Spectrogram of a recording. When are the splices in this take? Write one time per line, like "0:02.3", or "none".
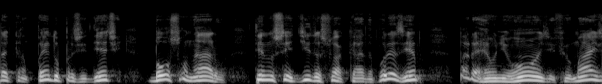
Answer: none

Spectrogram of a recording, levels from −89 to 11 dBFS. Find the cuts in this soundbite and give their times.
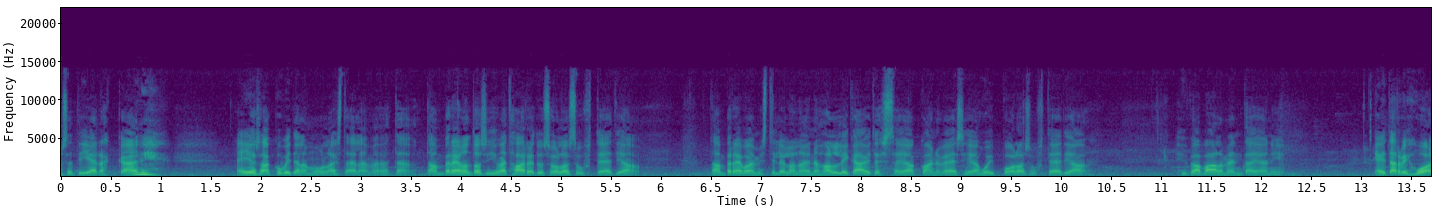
0:03.3

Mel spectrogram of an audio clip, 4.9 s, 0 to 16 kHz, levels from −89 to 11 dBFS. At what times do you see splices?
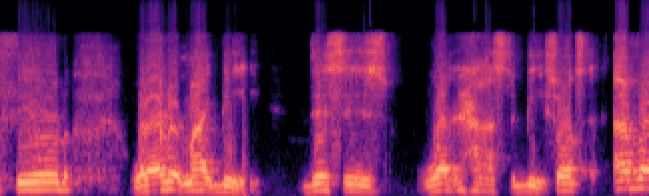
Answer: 0:00.9

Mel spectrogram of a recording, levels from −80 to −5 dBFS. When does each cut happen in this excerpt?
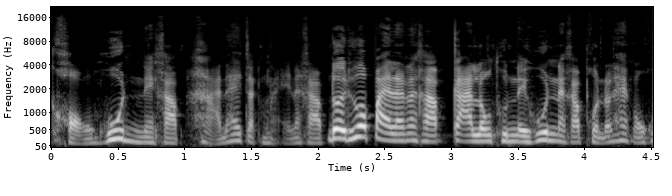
none

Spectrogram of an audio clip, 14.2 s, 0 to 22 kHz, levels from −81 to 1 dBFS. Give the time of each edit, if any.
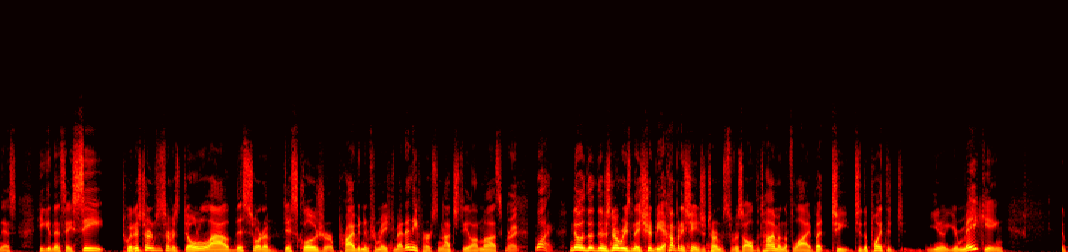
0:07.0
0:08.9

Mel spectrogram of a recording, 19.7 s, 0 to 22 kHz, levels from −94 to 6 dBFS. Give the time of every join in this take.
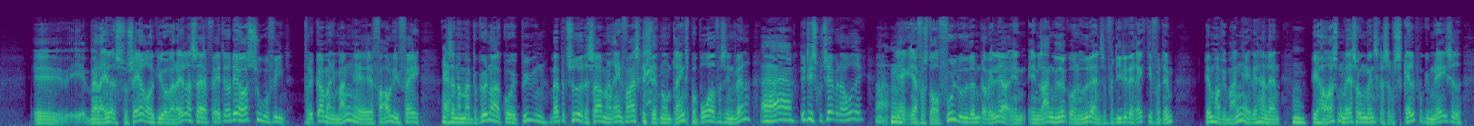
0:04.0
0:11.9

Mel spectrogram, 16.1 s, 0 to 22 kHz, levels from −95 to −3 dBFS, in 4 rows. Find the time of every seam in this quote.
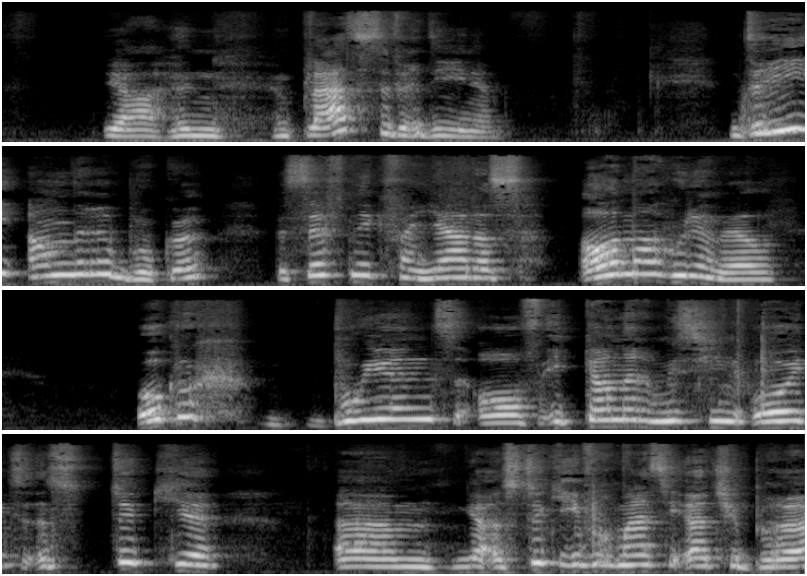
none

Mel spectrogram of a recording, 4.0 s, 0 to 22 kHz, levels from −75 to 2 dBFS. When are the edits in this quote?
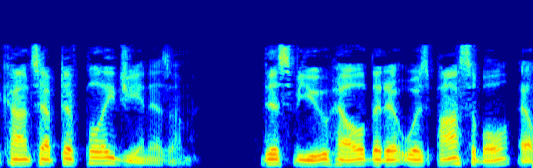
none

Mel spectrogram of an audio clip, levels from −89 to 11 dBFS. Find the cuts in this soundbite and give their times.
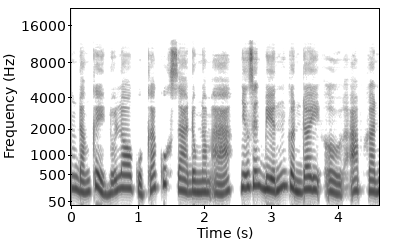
0:02.4

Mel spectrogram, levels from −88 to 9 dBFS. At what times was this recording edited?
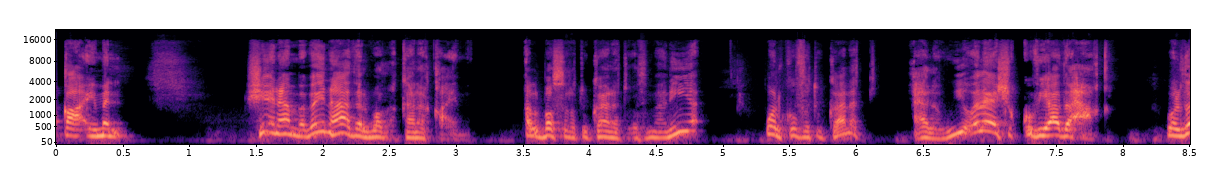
none

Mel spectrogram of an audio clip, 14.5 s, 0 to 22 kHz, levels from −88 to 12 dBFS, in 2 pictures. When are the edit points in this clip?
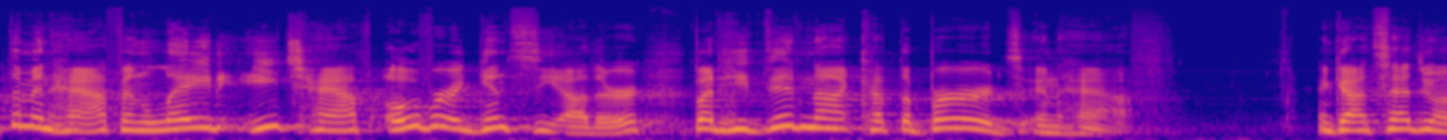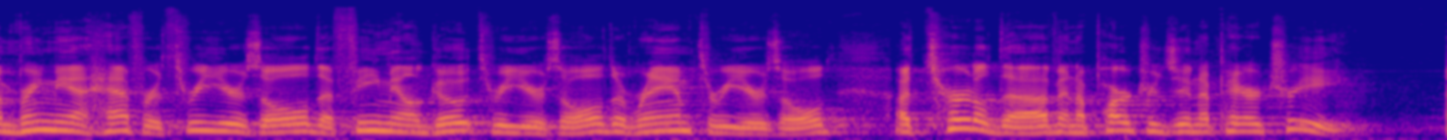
0:06.5

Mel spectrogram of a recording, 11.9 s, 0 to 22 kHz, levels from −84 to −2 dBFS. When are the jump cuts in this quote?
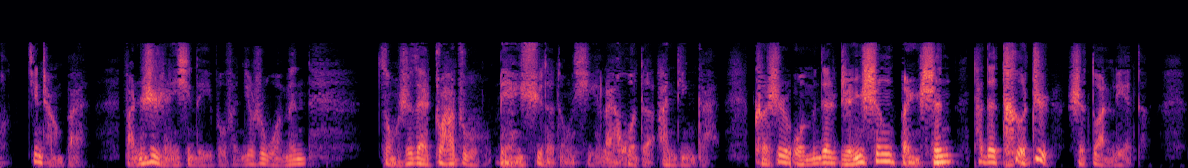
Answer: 0:01.2

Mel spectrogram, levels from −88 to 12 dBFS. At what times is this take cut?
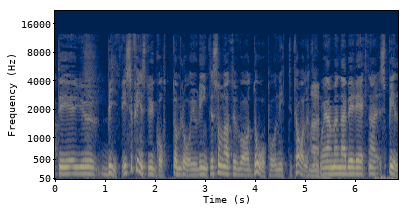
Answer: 0:04.2
0:05.3

